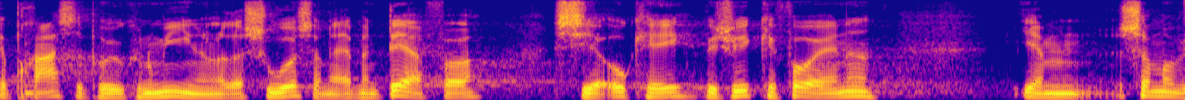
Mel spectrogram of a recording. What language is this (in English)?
Danish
